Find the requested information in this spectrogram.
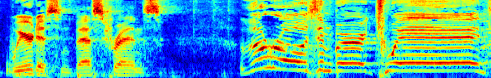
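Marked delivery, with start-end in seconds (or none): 1.8-3.7 slow, high, drawn-out host announcement; announcer intro. Acted. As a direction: sell the name like a ring announcer. Announcing the guests.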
